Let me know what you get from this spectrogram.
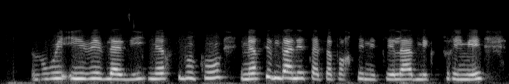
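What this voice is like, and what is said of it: Charming foreign accent speaking French. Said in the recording (French): “Même avec mon accent ... vous parlez euh, français avec un accent qui est absolument euh, charmant”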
